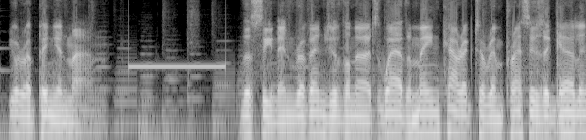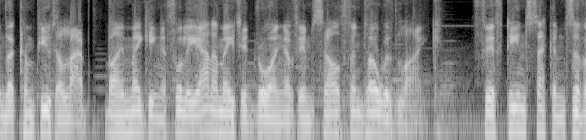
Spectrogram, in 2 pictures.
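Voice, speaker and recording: A man narrating a series of online posts, reading them aloud in a steady, even delivery. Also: on the low side.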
